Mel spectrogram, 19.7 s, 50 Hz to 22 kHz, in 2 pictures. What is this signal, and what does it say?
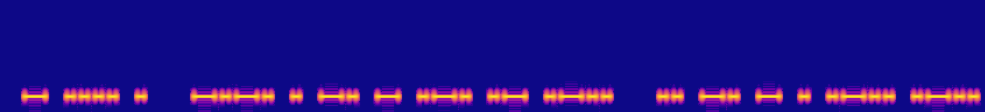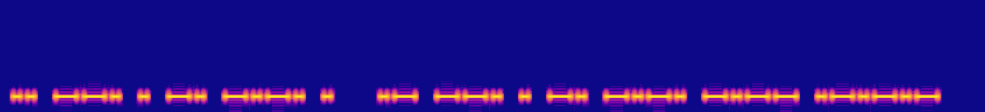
Morse code, heard as a keyed tone, about 17 wpm, 600 Hz. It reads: THE CENTRAL INTELLIGENCE AGENCY.
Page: Romanen Never af Ken Follet på engelsk.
